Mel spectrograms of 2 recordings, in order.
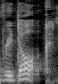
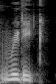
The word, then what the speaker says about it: Riddock: Let's get to where we are today, which is Mount Riddick Station or Riddock, depending on who you're talking to. – Yeah. So everyone pronounces it Riddick because it's easy. I think it just rolls off the tongue, but it's actually spelt Riddock. It's got the O at the end.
